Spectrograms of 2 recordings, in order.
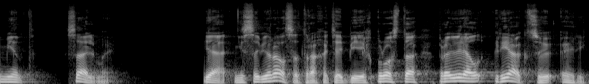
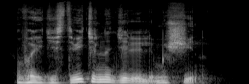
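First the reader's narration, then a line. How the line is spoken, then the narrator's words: Hoarse question. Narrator (Russian): хрипло спрашиваю я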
